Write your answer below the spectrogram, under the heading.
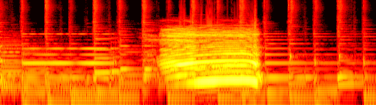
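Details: Cow on a farm giving one long harmonic moo of about a second and a half, steady then dipping at the end, over cheerful children's background music.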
